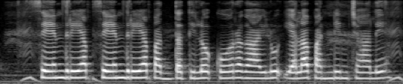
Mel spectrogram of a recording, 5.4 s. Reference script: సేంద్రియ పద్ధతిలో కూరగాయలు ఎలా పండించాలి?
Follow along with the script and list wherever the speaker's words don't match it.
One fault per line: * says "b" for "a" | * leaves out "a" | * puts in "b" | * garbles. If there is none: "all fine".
* puts in "సేంద్రియ"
